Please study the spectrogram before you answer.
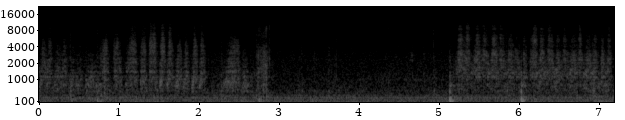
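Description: A yellow colored pencil is scratched and rubbed back and forth across the paper page of a small paperback mandala coloring book lying open on a desk, while fingertips hold the book steady. The result is a continuous dry, bright rasping in uneven strokes over a low, steady background, with a couple of sharper taps near the end.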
